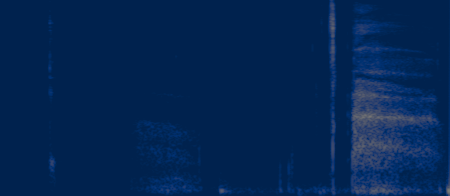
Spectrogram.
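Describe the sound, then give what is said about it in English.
A sharp click, then a soft rushing sip and a few small clinks, followed by a louder, drawn-out slurping sip of Hennessy cognac, with no talking. “Let me take a sip.”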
